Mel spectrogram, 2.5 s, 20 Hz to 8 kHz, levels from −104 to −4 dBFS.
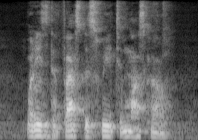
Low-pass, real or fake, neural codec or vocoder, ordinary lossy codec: none; fake; codec, 16 kHz, 4 kbps, FreqCodec, larger model; none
